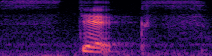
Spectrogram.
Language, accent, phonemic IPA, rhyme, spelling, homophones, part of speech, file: English, US, /stɪks/, -ɪks, sticks, Styx, noun / verb, En-us-sticks.ogg
- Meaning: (noun) 1. plural of stick 2. rural terrain, especially a woody area; any rural region 3. Hurdles or other obstacles to be jumped over 4. crutches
